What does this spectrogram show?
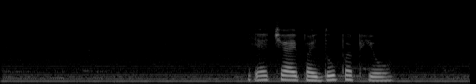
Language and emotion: Russian, neutral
